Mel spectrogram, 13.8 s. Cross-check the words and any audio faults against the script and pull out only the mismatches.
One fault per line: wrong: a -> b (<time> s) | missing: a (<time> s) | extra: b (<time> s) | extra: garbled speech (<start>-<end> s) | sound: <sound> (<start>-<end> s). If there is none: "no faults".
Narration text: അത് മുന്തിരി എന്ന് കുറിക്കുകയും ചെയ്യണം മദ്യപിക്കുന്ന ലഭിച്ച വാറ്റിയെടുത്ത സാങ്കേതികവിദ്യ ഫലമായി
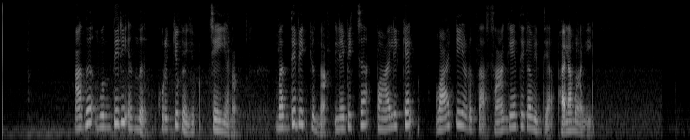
extra: പാലിക്കൽ (7.5 s)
